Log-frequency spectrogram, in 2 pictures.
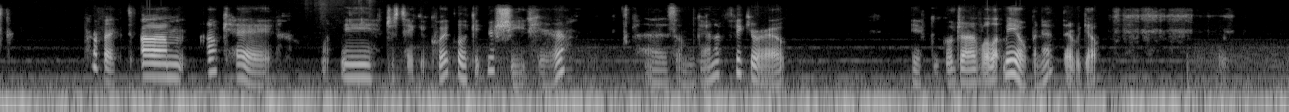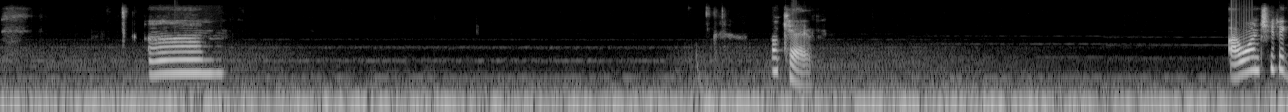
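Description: A woman speaks with animation over an online call.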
